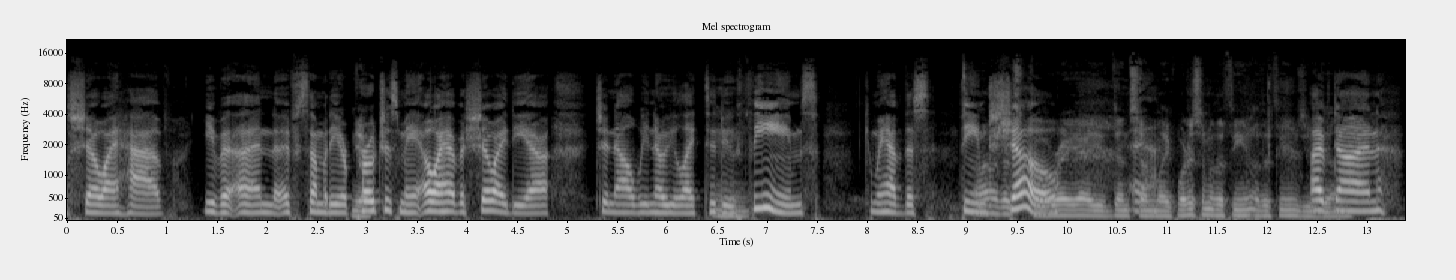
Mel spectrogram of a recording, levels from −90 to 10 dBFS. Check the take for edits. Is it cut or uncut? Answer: uncut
